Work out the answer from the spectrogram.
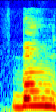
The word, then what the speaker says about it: bom: so uh uh however when we have the letter M at the end of word uh of syllables uh when it is not followed by a vowel the m is not pronounced in Portuguese at all so the M only works sometimes it it's only there to make the vowel nasal uh so for example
